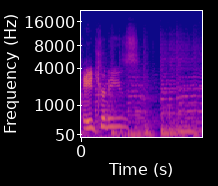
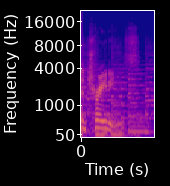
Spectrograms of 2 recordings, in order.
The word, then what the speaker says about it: Atreides: Wait, is it pronounced Atrides? No, it's Atreides.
